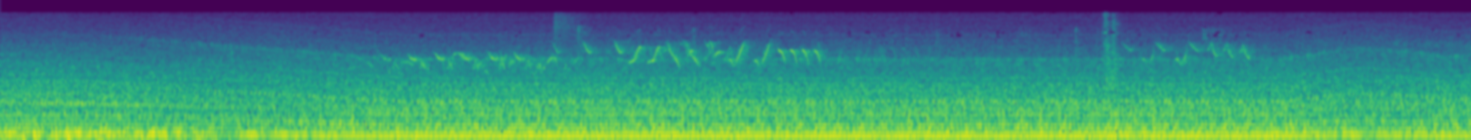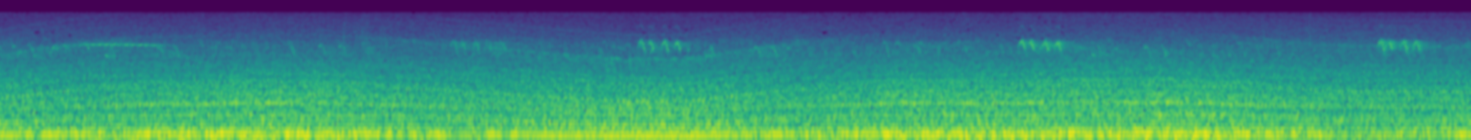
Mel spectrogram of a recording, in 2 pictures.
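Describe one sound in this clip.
A tractor engine rumbles steadily and revs up and down.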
